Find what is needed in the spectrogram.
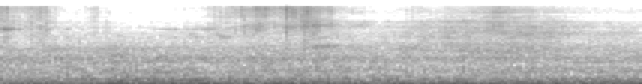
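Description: Faint, steady low rumble of outdoor background noise, with no distinct sounds in it.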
